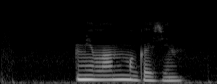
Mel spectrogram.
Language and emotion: Russian, neutral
